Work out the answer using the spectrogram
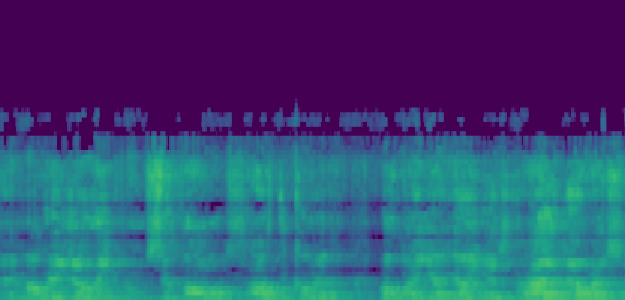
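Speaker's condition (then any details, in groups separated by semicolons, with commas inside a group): Oxygen-related condition, speech impairment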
